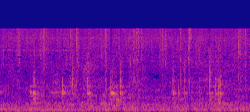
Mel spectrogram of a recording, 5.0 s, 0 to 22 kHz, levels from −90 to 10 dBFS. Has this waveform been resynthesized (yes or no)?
no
